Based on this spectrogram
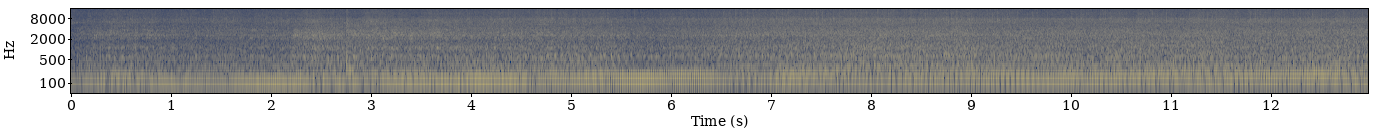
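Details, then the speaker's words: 1945 Cadillac flathead V8 from an M24 Chaffee tank with a rebuilt 1945 GM Hydra-matic, on a no-load test at about 2600 rpm. Steady V8 drone with a slight hesitation and pitch dip as clutches and bands apply. This is a normal upshift. "you can hear a slight the engine hesitates I guess there's a little bit of drag as uh as the clutches and bands uh release and apply uh just enough to load the engine up slightly and make it hesitate"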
